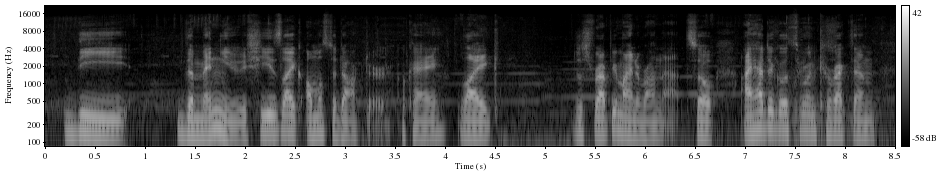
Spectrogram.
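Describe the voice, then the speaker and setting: Over music in the background, a man speaks at a moderate pace with a medium pitch and fairly even intonation. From Germany. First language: German. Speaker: video game streamer. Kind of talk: casual chat.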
